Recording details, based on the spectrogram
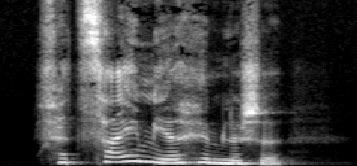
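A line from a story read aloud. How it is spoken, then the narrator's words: Calling out. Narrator (German): rief Pyrrha die unsichtbare Göttin an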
